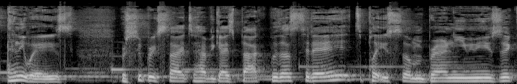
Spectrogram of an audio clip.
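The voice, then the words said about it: Hoarse, dried-out voice. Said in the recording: “my hoarse voice today ... The desert really dried up my voice, and I've been singing and belting away”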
